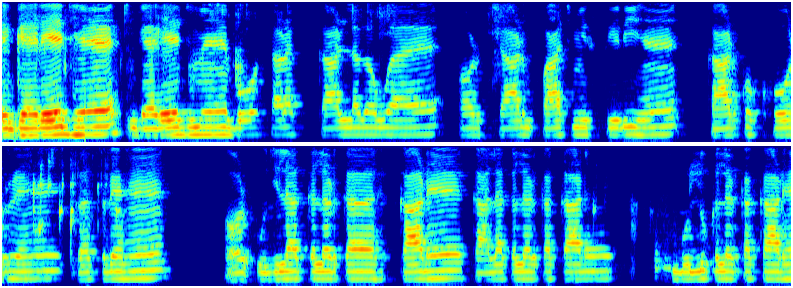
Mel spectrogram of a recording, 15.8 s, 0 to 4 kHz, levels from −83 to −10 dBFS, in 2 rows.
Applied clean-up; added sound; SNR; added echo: neural mask model Resemble Enhance denoiser.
